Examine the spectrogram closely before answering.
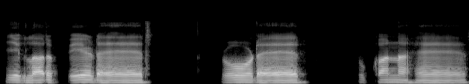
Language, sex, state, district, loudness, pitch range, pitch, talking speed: Rajasthani, male, Rajasthan, Churu, -18 LUFS, 95-105 Hz, 95 Hz, 100 wpm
